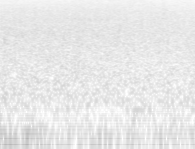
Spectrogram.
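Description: A steady, even hiss of rain falling, soft and constant with no breaks, with no voices or other sounds over it.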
